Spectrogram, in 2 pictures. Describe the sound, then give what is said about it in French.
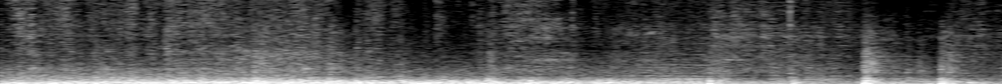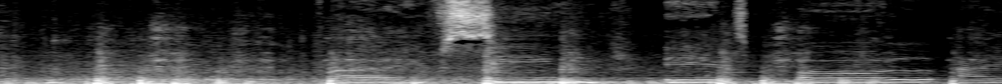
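A train arriving on the rails rumbles in with a loud, dense clatter and rhythmic clickety-clack of wheels, then sustained high squealing tones rise from the wheels as it slows, with no talk. “dans euh, les rails d'un train, le... Attention, ne reste pas sur la voie, le train arrive.”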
